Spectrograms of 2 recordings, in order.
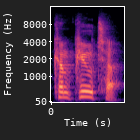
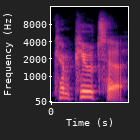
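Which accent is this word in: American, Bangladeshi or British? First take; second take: British; British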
